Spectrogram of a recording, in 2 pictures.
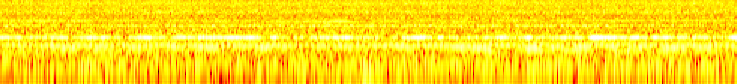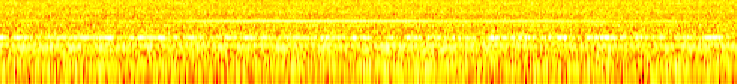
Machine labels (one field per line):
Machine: pump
